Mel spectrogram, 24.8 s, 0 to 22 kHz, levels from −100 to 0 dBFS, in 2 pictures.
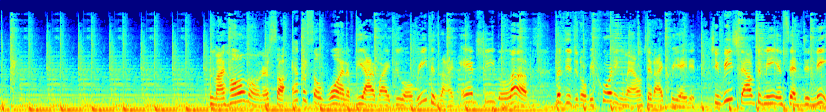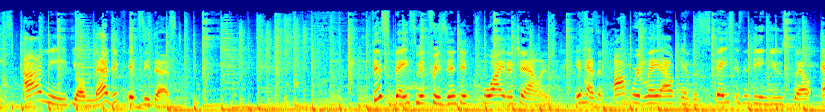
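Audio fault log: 0.77–3.15 s, broken-record loop: right near the start, a fragment of about 0.47 s repeats exactly, five times back to back, so for a bit over two seconds the sound stutters in place like a stuck record before moving on. Whatever should have played in that stretch is simply gone. Most likely the player or stream stalled and kept re-sending the last piece it held until fresh audio arrived.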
